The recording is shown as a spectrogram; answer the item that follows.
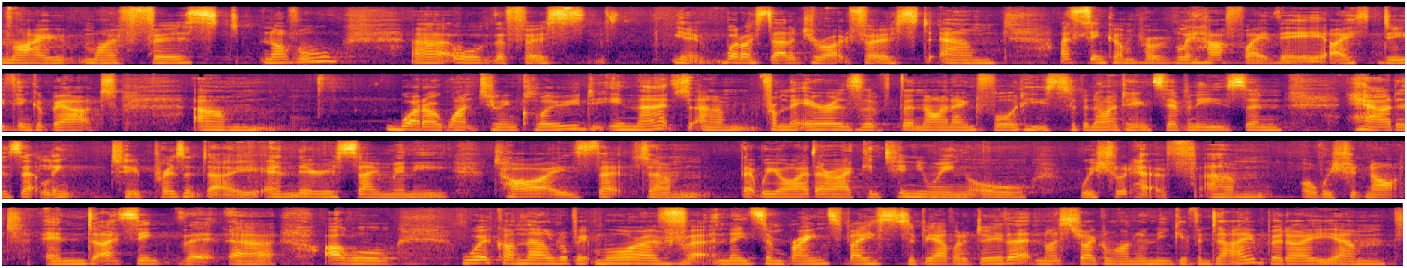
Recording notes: For a panel event. This episode was recorded live at the 2023 Sydney Writers’ Festival.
